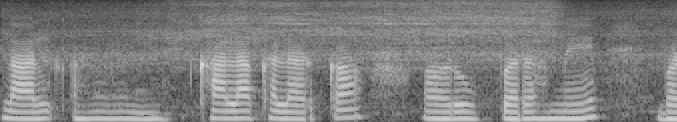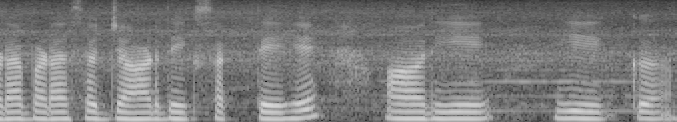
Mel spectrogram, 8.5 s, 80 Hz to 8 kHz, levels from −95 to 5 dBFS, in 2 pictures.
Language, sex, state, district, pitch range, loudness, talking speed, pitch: Hindi, male, Maharashtra, Aurangabad, 165-175 Hz, -17 LUFS, 140 wpm, 170 Hz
